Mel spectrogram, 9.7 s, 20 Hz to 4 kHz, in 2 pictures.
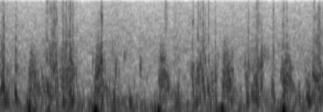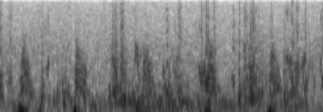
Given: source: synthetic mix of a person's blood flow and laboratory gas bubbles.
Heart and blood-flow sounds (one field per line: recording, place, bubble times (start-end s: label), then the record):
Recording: Doppler ultrasound of blood flow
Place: subclavian vein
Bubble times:
0.00-0.33 s: bubbles
0.39-0.50 s: bubbles
0.53-1.21 s: bubbles
1.38-1.81 s: bubbles
1.83-2.04 s: bubbles
2.08-2.15 s: bubbles
2.46-2.52 s: bubbles
2.59-2.72 s: bubbles
2.83-3.29 s: bubbles
3.39-3.51 s: bubbles
3.65-4.15 s: bubbles
4.20-4.33 s: bubbles
4.46-4.52 s: bubbles
4.55-5.06 s: bubbles
5.44-5.96 s: bubbles
6.01-6.17 s: bubbles
6.46-7.02 s: bubbles
7.27-7.59 s: bubbles
7.80-8.13 s: bubbles
8.31-8.99 s: bubbles
9.08-9.60 s: bubbles
9.64-9.69 s: bubbles
From the record:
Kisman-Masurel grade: 342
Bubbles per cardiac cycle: rolling drumbeat, 9 or more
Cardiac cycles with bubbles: 100%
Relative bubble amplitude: moderate (0.250 to 0.450)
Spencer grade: 3 (all of the cardiac periods contain showers or single bubble signals, but not dominating or overriding the cardiac motion signals)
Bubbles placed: anywhere in the cardiac cycle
